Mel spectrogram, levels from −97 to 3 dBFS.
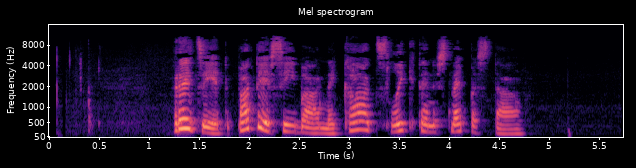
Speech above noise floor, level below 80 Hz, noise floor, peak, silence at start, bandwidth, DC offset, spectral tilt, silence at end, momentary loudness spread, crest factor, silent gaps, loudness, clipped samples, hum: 52 dB; -84 dBFS; -78 dBFS; -8 dBFS; 1.25 s; 11 kHz; under 0.1%; -4.5 dB/octave; 1 s; 15 LU; 20 dB; none; -27 LUFS; under 0.1%; none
